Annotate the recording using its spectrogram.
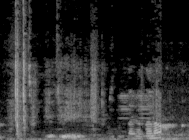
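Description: Milk squirted by hand from a Sahiwal heifer's teats into an aluminium bucket, in a few short spurts. A voice is heard briefly near the end.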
